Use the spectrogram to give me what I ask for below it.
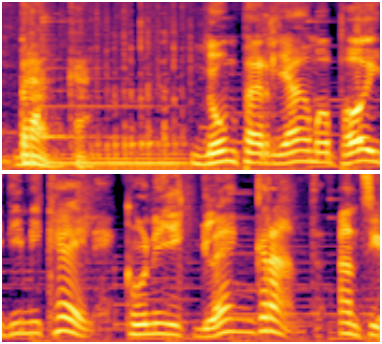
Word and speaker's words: Michele: volta per tutti che si pronuncia Michele e non Michele Michele ma ora arriviamo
